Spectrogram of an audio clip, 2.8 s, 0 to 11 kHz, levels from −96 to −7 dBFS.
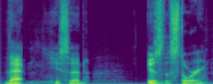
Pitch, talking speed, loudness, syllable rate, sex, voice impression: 85 Hz, 125 wpm, -22 LUFS, 4.2 syllables/s, male, masculine, adult-like, tensed, powerful, slightly dark, slightly soft, clear, sincere, calm, mature, slightly friendly, wild, kind, slightly modest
